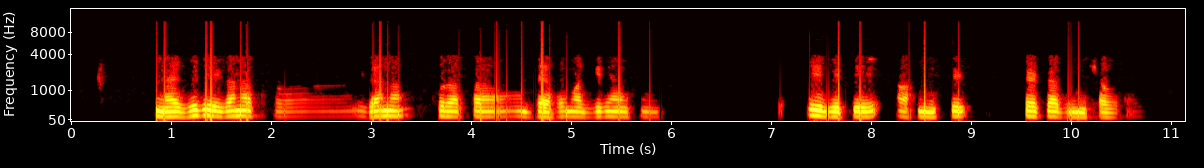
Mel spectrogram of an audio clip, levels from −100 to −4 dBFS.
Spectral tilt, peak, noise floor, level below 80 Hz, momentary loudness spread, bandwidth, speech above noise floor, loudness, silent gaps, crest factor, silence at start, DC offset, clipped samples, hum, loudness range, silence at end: -9 dB/octave; -12 dBFS; under -90 dBFS; -60 dBFS; 17 LU; 11 kHz; over 61 dB; -29 LUFS; none; 18 dB; 0.85 s; under 0.1%; under 0.1%; none; 4 LU; 0.7 s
